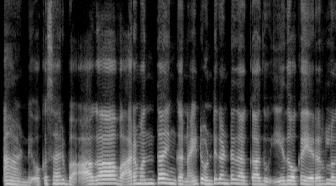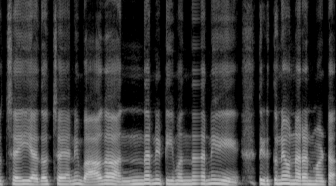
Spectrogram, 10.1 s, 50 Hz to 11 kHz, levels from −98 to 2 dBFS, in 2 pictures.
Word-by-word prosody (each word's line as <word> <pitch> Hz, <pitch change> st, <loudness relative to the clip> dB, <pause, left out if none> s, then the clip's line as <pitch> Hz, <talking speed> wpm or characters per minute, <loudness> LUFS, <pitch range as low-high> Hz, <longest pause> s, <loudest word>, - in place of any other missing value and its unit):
ఆ! -, -, +3 dB, 0.2 s
అండి. 155 Hz, -3 st, -8 dB
ఒకసారి 210 Hz, +4 st, -2 dB
బాగా 205 Hz, +6 st, +3 dB, 0.3 s
వారమంతా 220 Hz, +7 st, +2 dB
ఇంక 215 Hz, -3 st, -1 dB
నైట్ 185 Hz, +7 st, -2 dB
ఒంటి 200 Hz, +4 st, -1 dB
గంట 235 Hz, -2 st, -2 dB
దాకా 205 Hz, -2 st, 0 dB
గాదు. 185 Hz, -2 st, +1 dB, 0.2 s
ఏదోక 195 Hz, 0 st, +1 dB, 0.2 s
ఎర్రర్లొచ్చాయి 195 Hz, +1 st, -1 dB
అదోచ్చాయని 190 Hz, +2 st, -2 dB, 0.2 s
బాగా 180 Hz, +7 st, +1 dB, 0.2 s
అందరిని 205 Hz, +6 st, -1 dB
టీమ్ 200 Hz, -1 st, -3 dB
అందరిని 215 Hz, +2 st, -2 dB, 0.6 s
తిడుతూనే 215 Hz, +2 st, 0 dB
ఉన్నారనమాట. 190 Hz, -4 st, 0 dB
200 Hz, 120 wpm, -24 LUFS, 185-215 Hz, 0.6 s, ఆ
